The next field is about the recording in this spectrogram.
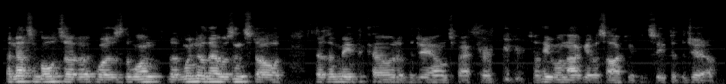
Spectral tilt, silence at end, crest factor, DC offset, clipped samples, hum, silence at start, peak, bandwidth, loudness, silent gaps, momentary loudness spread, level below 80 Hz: -7 dB/octave; 0.1 s; 18 dB; under 0.1%; under 0.1%; none; 0.05 s; -6 dBFS; 11.5 kHz; -24 LUFS; none; 12 LU; -64 dBFS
